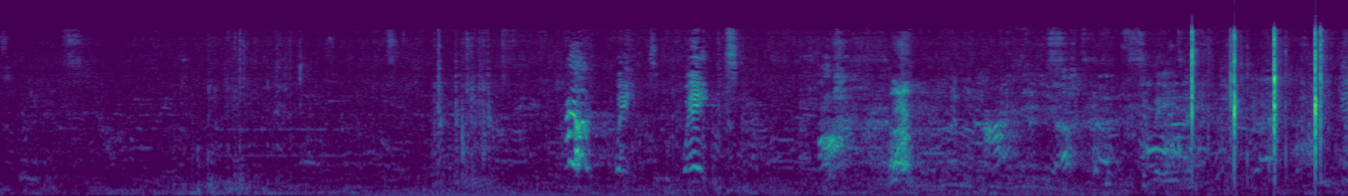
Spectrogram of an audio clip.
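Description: A dog barking, a handful of short high barks about four to seven seconds in. Near the end, hands start clapping in quick sharp claps.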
